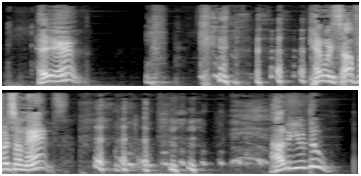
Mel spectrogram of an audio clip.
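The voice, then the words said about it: Cartoon aardvark character voice. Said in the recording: “I still sound like that stupid aardvark from the cartoons... that you're the aardvark wise man”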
